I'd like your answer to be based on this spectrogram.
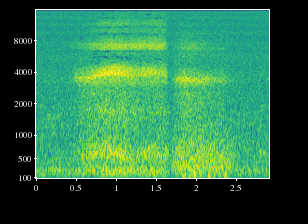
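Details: British bulldog snoring while asleep: a high, whistling, wheezy snore on a long inward pull, a brief pause, then a second softer whistling breath.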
